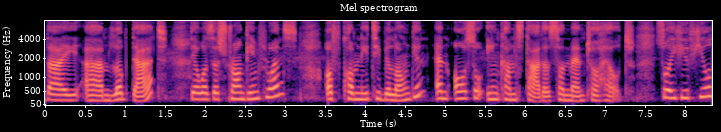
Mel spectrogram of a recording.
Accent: Nigeria; now in Canada; I've lived in Canada now since 1997. I immigrated from Nigeria and I started as a faculty in 2014.

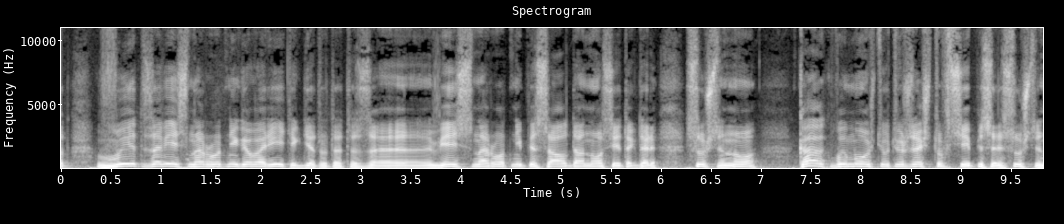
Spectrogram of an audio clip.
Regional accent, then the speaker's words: Khabarovsk, Khabarovsk Krai, Russia; ну, опять я вам, как хабаровчанин, скажу, это вряд ли.

